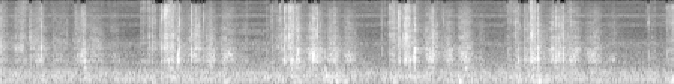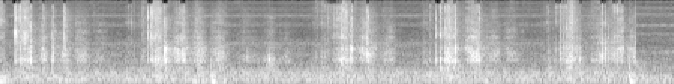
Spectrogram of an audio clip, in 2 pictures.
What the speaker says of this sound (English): I'm going to cut all vegetables and salad.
